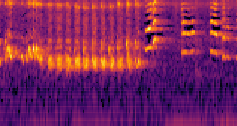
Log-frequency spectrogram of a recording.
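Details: White-rumped shama of the Borneo type, performing in a bowing display: a rapid rattling run of repeated mid-pitched notes, then a few clear, high whistled phrases with gaps, over a low background hum.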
